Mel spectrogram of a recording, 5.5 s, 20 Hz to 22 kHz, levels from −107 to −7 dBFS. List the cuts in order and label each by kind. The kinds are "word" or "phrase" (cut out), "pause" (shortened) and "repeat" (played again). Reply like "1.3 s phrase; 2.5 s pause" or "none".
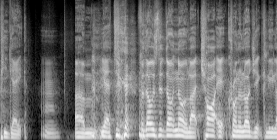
none

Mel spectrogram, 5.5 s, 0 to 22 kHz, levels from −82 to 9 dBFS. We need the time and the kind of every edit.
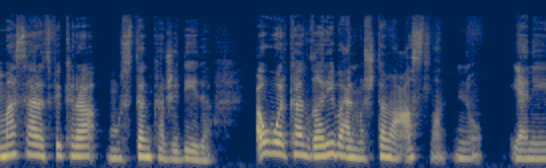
1.6 s word

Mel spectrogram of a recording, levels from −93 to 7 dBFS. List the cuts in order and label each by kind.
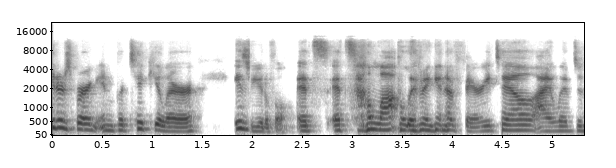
2.0 s word; 3.5 s word

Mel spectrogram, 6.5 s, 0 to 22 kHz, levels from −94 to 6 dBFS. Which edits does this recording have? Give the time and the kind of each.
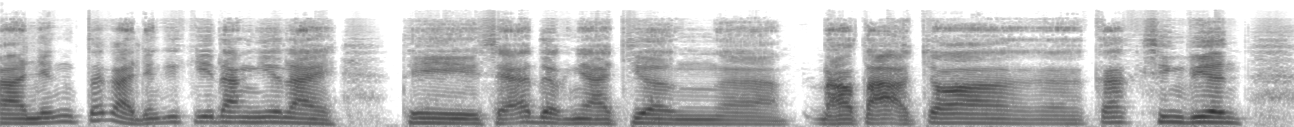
4.0 s pause

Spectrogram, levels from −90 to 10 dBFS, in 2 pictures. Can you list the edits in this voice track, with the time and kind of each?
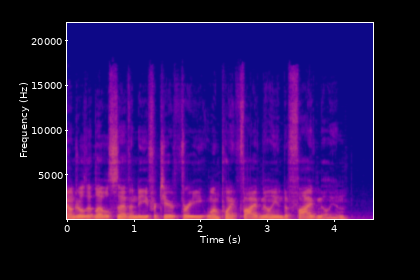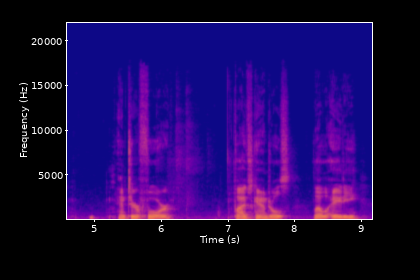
5.3 s pause

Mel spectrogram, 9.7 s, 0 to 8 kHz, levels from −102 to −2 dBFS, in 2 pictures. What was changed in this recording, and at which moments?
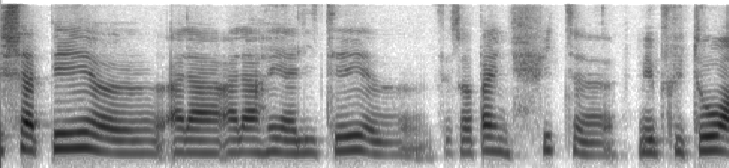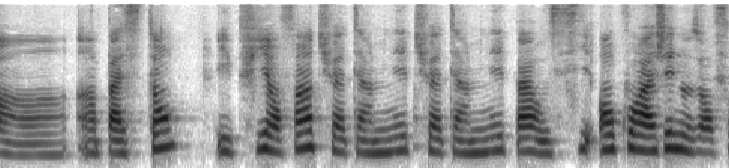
4.2 s pause; 7.6 s repeat

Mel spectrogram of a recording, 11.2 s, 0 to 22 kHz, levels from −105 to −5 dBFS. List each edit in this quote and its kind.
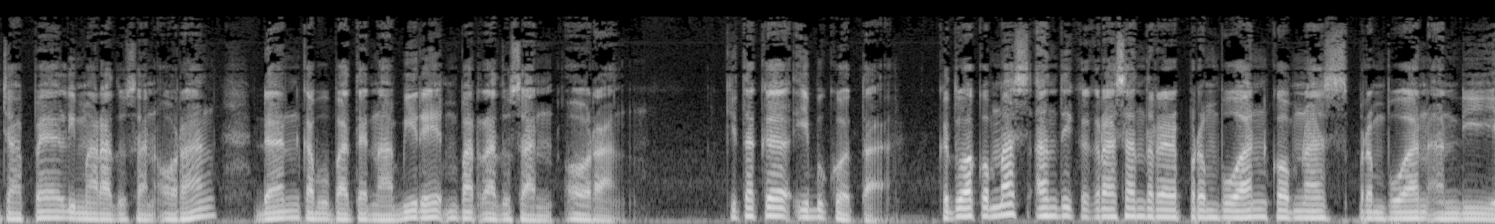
6.9 s pause

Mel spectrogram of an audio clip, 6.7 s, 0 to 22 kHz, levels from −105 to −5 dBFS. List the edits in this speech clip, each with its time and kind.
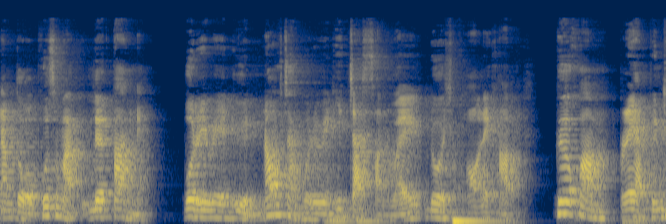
none

